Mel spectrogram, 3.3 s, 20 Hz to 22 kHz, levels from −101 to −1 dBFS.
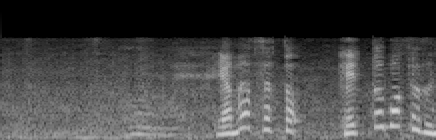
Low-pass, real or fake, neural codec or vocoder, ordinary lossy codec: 7.2 kHz; fake; codec, 16 kHz, 2 kbps, FreqCodec, larger model; AAC, 32 kbps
